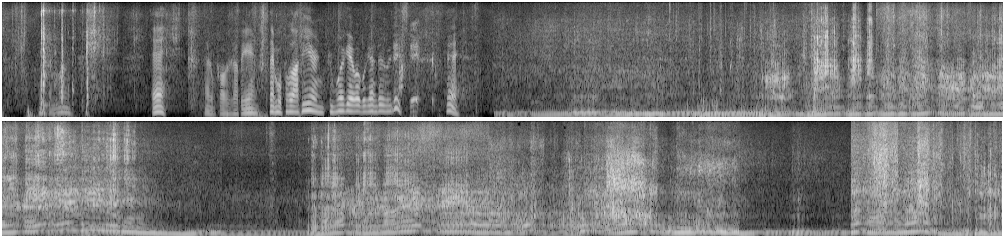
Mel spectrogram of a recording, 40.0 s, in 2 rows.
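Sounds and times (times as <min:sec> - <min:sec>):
car engine revving: 0:09.8 - 0:40.0
knocks and scrapes from car: 0:29.8 - 0:33.1, 0:37.0 - 0:40.0.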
